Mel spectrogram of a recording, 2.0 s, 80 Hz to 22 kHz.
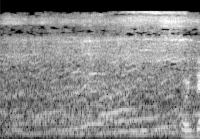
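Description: Nitro 1/8-scale buggy engines running on the track, one high-revving engine note climbing steadily in pitch for about a second and a half as a car accelerates.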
